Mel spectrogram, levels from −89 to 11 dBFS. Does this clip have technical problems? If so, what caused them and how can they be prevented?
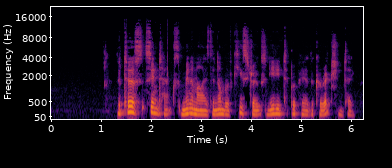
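Yes. An electrical switching spike occurs at 2.33 s in this speech, a sharp snap lasting only a few milliseconds and peaking at about -20 dBFS, sitting on top of the speech rather than replacing it. Its abrupt, broadband character points to an arc, likely from a nearby switch, relay or motor, that the microphone cable or input picked up electrically. Keeping audio cables away from power switching gear, using balanced shielded lines and proper grounding prevents such spikes.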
